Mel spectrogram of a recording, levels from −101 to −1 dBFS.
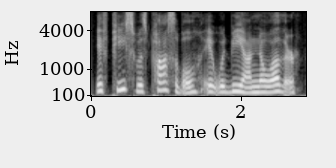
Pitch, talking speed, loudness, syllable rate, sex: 215 Hz, 210 wpm, -15 LUFS, 5.3 syllables/s, female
